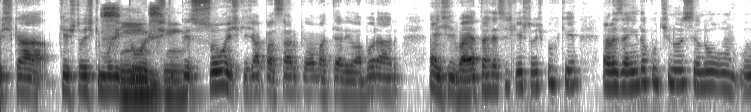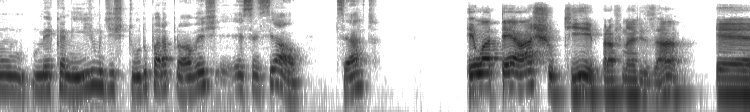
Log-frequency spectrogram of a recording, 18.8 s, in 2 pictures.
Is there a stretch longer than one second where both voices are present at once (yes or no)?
yes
